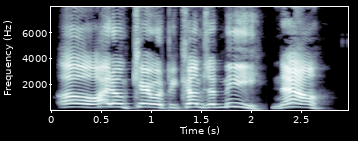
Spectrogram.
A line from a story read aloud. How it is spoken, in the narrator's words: one fan, evidently a little longer winded than his comrades, cried out hysterically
